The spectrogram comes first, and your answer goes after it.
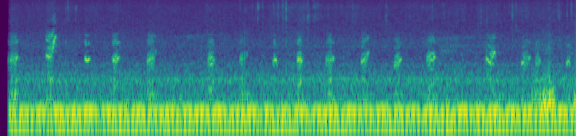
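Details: Pet guinea pig named Chuck Norris, enjoying bedtime cuddles indoors and rolling under a hand for attention, makes soft, short chuttering pulses about four times a second over a steady low hum.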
